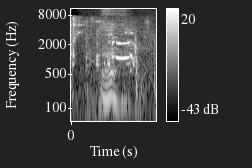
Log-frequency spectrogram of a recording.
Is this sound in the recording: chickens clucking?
yes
